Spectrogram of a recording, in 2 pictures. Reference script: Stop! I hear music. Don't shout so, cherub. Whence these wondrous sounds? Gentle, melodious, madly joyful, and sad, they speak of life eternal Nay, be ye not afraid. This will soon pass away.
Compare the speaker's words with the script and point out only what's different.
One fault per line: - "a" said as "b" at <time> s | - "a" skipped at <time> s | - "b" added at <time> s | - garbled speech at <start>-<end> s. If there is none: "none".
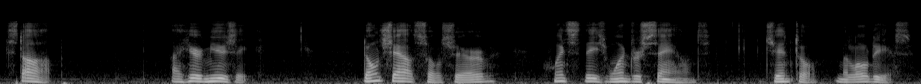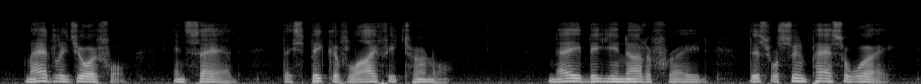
none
